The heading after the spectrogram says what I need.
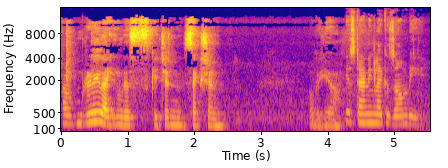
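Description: A middle-aged woman from India talks into her phone held at arm's length, rambling in a relaxed, chatty way full of fillers and restarts. The phone video picks up clear background noise from a car and the outdoors. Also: medium pitch, moderate pace. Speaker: vlogger. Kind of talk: casual travel vlog. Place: outdoors, in a car and in a small cottage. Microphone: phone camera at arm's length.

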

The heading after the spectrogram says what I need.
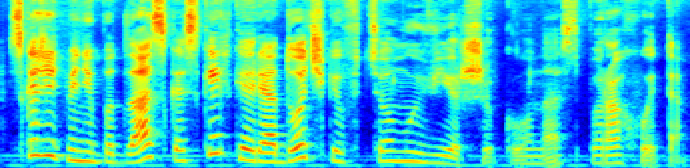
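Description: A woman's voice: mid-range voice, big pitch swings, a little fast. A woman teaching young children a reading lesson, coaxing and sing-song, calling them pet names. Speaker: primary school teacher.

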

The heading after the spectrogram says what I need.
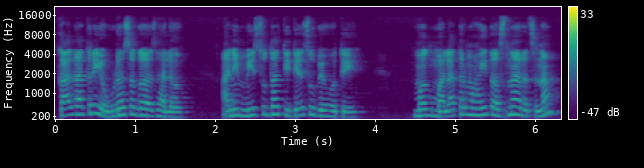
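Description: A woman voicing a timid, hesitant young woman in a read-aloud romance story, speaking with soft pleading. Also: on the high side, moderate pace, lightly acted. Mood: questioning.

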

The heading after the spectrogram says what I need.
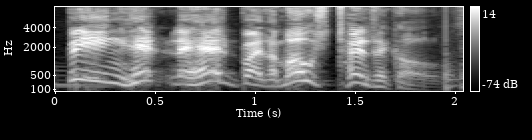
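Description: A booming, gravelly cartoon pirate captain. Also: male voice, sing-song, fairly quick, over music, heavily acted. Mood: hearty. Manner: booming pirate talk, theatrical announcer. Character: boisterous male pirate TV captain, showy. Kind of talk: cartoon voice acting.

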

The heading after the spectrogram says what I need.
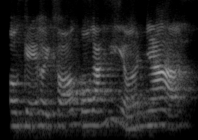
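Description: High bright woman tutoring over a call. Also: steady tone, moderate pace, echoey room, poor audio. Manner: patient, coaxing, repeats drills. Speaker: English tutor. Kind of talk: one-on-one online lesson with a child. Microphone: video call.

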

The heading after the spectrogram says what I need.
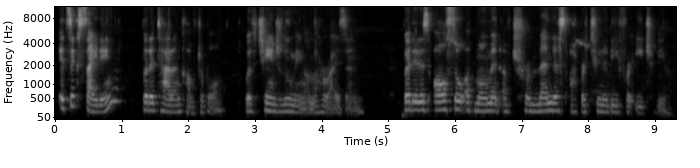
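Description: A middle-aged woman from Hawaii, a law professor giving a formal commencement speech over a video call, earnest and measured with emphatic pauses. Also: low-pitched, darkish tone. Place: indoors, small room with plain backdrop.

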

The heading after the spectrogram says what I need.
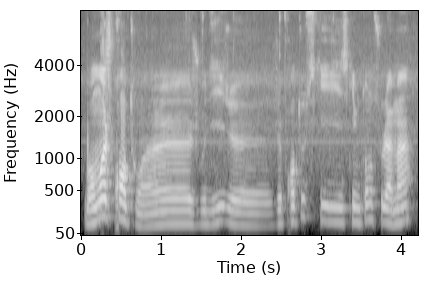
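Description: A young man commentating his own gameplay in an animated, jokey, exclamatory way. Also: medium pitch, normal speed. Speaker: let's play host.

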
